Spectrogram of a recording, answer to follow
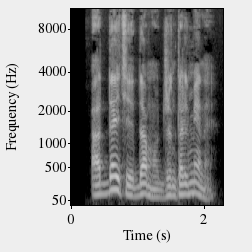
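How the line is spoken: Calm. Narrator (Russian): сказал я спокойно

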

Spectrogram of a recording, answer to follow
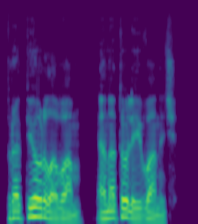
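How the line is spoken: Smirking. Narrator (Russian): хмыкнул я

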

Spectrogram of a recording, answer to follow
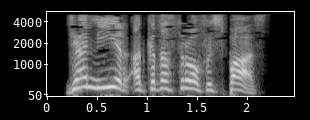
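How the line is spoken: Shout. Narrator (Russian): выкрикнул программист

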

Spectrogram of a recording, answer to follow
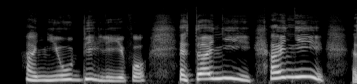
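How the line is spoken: Screaming. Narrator (Russian): закричала Дели

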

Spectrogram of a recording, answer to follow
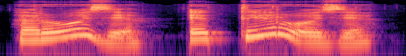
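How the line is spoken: Old lady calling out. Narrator (Russian): Старая дама крикнула

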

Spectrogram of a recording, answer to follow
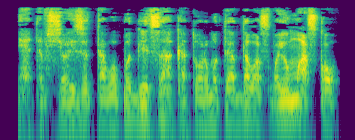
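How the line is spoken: Spiteful gnome. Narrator (Russian): злобно сказал малиновый гном

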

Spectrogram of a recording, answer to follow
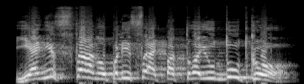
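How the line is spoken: Shouted in helpless fury. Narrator (Russian): крикнул он в бессильной ярости

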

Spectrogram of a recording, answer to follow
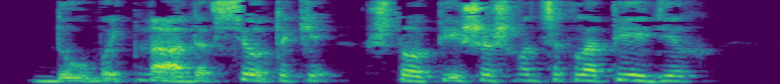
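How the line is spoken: Sobbing. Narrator (Russian): всхлипывала она

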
